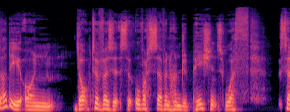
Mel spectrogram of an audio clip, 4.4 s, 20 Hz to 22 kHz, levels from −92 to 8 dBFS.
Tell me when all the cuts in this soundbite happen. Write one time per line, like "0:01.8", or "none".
0:01.0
